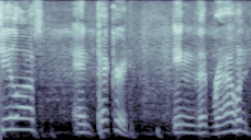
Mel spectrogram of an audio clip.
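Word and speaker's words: Silovs: say his name AR shiloff shiloff so it's shiloff and picker in the round two game four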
